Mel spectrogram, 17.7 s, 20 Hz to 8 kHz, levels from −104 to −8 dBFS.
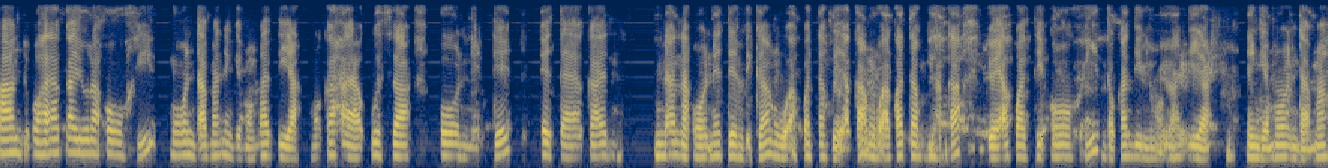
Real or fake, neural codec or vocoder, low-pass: fake; vocoder, 22.05 kHz, 80 mel bands, HiFi-GAN; 7.2 kHz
